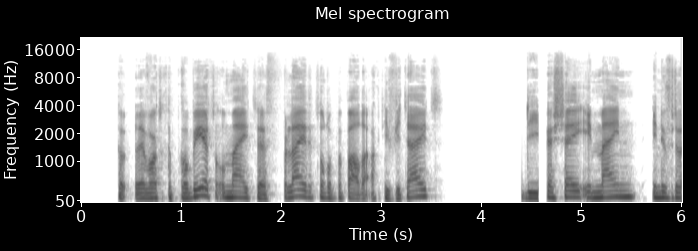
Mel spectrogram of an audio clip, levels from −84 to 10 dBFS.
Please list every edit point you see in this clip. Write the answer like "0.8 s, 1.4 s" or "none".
4.6 s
